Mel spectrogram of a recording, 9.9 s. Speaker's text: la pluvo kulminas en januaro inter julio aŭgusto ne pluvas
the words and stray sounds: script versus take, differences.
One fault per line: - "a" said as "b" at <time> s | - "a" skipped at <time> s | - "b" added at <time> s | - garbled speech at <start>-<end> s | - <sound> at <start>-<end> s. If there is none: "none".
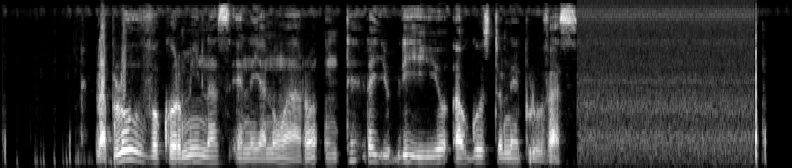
none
